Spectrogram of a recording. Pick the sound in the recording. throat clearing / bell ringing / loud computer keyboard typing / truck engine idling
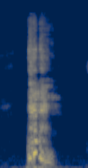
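throat clearing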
